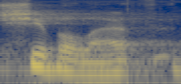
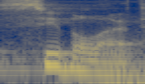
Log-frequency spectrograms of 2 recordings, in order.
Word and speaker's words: shibboleth: They couldn't pronounce it shibboleth, they pronounced it siboleth instead, suggesting that there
